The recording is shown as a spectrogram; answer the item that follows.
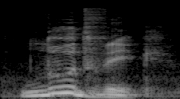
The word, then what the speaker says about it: Ludwig: famous people you know Ludwig is going to be one of the judges crazy stuff Ludwig yeah Ludwig or I I should pronounce it correctly Ludwick you know okay I'm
